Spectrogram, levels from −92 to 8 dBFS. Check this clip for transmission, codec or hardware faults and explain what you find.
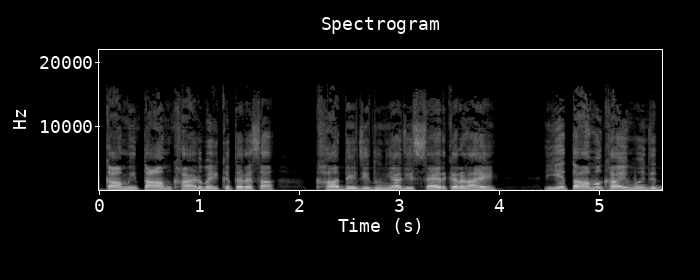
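No transmission, codec or hardware faults.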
